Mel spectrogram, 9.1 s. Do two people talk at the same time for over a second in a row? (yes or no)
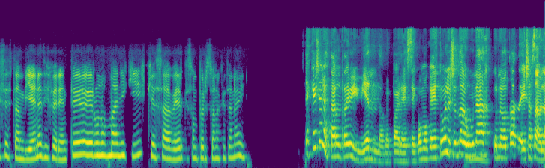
no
